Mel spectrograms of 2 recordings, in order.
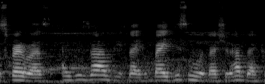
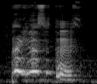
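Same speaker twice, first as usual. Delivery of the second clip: much higher, louder mock-innocent answer; playing innocent with a high squeal; 11 dB louder than usual. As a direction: chirp it up high and loud. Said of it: "I'm like".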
